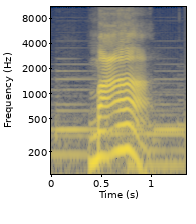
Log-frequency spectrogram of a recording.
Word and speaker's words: مع: مع، میم کے اوپر فتحہ، عین کے اوپر فتحہ، مع.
